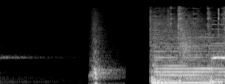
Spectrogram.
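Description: Background music drops out. About a second in comes a single short pop sound effect, like a subscribe-button pop. Half a second later the music returns: a flute-like melody over a steady beat.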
